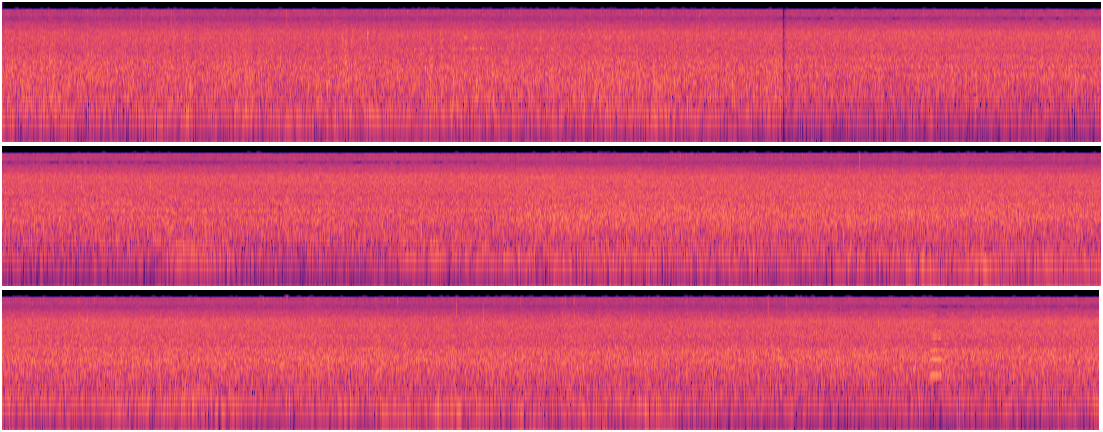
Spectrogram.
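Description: Heavy rain pouring down and floodwater rushing along a street, a loud steady hiss. A low rumble comes in during the second half.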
